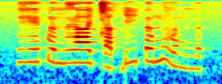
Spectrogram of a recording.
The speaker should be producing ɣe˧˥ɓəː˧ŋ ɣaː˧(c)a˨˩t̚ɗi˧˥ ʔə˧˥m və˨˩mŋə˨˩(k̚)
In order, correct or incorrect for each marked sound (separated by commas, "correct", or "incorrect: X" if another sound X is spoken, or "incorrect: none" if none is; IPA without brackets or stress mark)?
correct, correct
